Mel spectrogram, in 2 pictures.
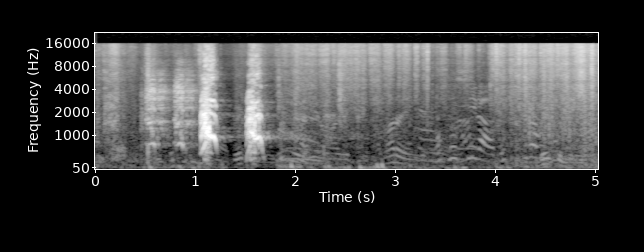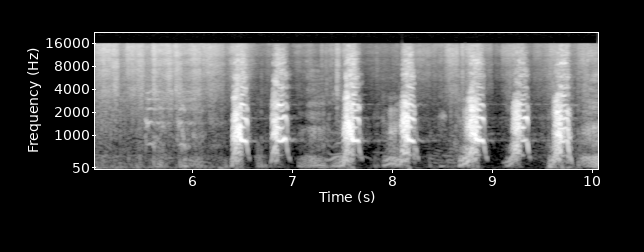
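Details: Hina, a young female Pembroke Welsh Corgi born 8 July 2015, described as very mischievous, barks wanting to play: two sharp yips near the start, a quiet stretch, then a run of six rapid high barks.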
